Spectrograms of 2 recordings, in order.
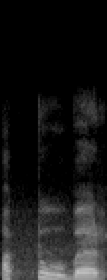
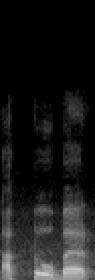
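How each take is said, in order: First: The month is said the Hindi way. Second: The month is said the English way. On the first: "ஹிந்தியில் அக்டூபர்னு சொல்லணும்" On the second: "இங்கிலீஷில் அக்டோபர்"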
